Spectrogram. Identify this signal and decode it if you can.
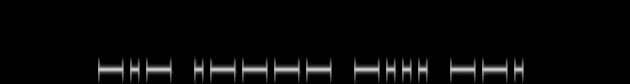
Morse code, heard as a keyed tone, about 16 wpm, 700 Hz. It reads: K1BG
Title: USA Call Signs - 4 Characters - Repeated 2x - 15wpm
